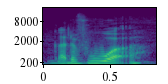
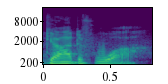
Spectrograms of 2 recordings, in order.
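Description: First: The name is said with a French accent. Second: The name is said with an English accent.

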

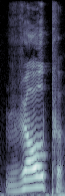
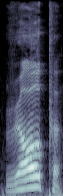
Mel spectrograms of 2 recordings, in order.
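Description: The two takes are said the same way.

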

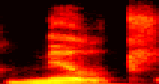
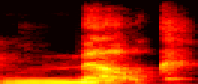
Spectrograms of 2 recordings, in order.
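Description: First: The vowel is a short 'i' sound. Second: The vowel is a short 'e' sound. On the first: "not milk" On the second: "I always say milk, like milk"

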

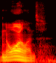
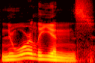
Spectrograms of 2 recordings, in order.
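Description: First: The name is squeezed, sounding almost like Nolens. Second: The name is said with all its syllables. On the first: "Almost Nolens" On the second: "Announcers do it like that"

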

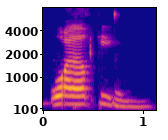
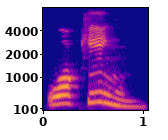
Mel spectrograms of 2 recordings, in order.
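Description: First: The L sound is pronounced. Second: The L sound is silent. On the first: The speaker calls it wrong. "bukan walking ya" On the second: The speaker calls it right. "Walkie talkie tanpa L"

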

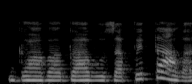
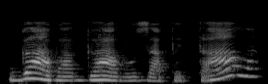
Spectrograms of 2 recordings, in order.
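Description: First: The line is said at a medium pace. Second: The line is said at a slow pace. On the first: "кожного разу пришвидшуючи темп" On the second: "кожного разу пришвидшуючи темп"

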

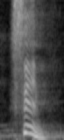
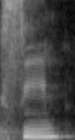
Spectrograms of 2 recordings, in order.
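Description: First: The vowel is short, like in 'sin'. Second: The vowel is long, like in 'seen'. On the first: This is how the French say the name. "but they actually pronounce it" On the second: This is how Americans say the name. "here in the United States, they would call it like Seen"

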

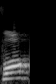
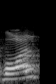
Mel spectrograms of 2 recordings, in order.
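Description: First: The L sound is silent before the K. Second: The L sound is pronounced before the K. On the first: The speaker calls it right. "વોક બોલીએ છીએ" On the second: The speaker calls it wrong. "આપણે વોલ્ક નથી બોલતા"

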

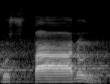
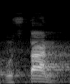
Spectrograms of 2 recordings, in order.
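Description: First: The word ends with the full case ending. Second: The word ends without the case ending. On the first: This is the full vowelled form. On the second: This is the pausal form.

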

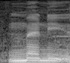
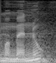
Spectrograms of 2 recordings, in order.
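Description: First: The word is pronounced the standard way. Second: The word is pronounced in a deliberately altered way. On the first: The speaker calls it right. "místo menu" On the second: The speaker calls it wrong. "říkám menu ... vyslovuju věci záměrně špatně"

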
